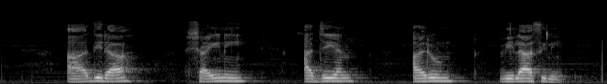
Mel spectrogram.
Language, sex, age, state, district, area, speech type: Malayalam, male, 18-30, Kerala, Kozhikode, urban, spontaneous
